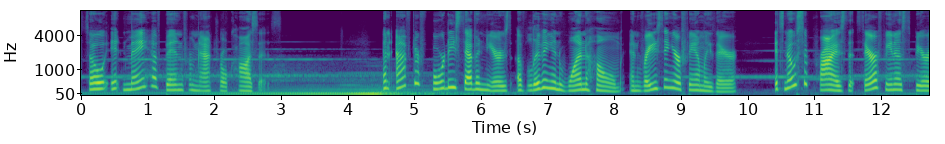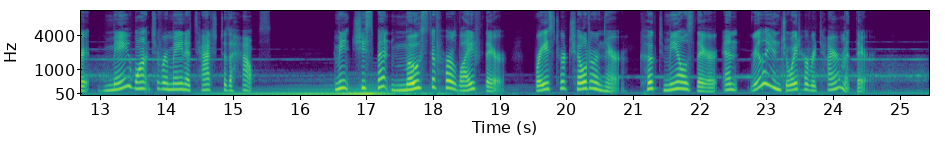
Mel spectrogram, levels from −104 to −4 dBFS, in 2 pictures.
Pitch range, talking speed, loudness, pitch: 175-255 Hz, 135 wpm, -25 LUFS, 215 Hz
